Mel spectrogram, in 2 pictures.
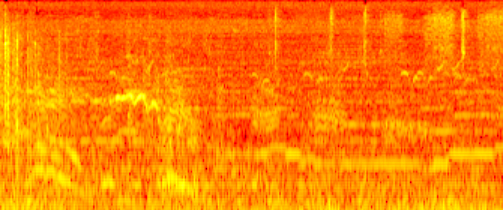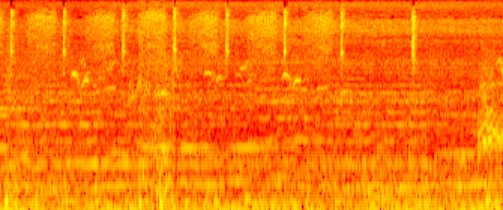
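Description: Horses carrying riders approach with loud whinnies and scattered hoofbeats, close and clear over a quiet outdoor background.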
